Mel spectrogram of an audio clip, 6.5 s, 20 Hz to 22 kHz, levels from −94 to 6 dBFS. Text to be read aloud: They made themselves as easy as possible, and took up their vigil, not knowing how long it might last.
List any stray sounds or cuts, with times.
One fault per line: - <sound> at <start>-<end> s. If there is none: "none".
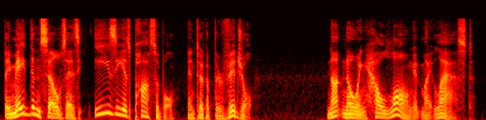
none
